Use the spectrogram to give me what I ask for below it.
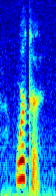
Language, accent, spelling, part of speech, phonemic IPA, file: English, US, worker, noun, /ˈwɝ.kɚ/, En-us-worker.ogg
- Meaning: 1. One who works: a person who performs labor for a living; traditionally, especially, manual labor 2. A nonreproductive social insect, such as ant, bee, termite, or wasp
